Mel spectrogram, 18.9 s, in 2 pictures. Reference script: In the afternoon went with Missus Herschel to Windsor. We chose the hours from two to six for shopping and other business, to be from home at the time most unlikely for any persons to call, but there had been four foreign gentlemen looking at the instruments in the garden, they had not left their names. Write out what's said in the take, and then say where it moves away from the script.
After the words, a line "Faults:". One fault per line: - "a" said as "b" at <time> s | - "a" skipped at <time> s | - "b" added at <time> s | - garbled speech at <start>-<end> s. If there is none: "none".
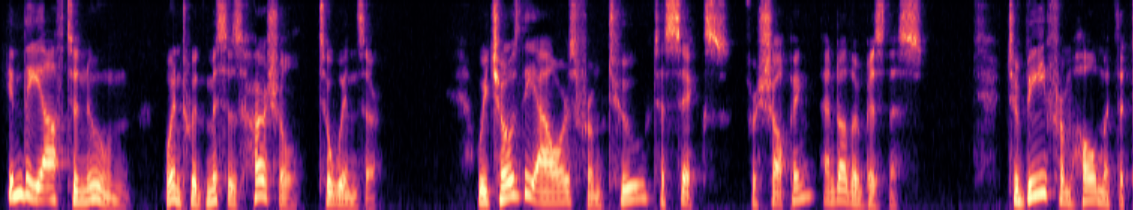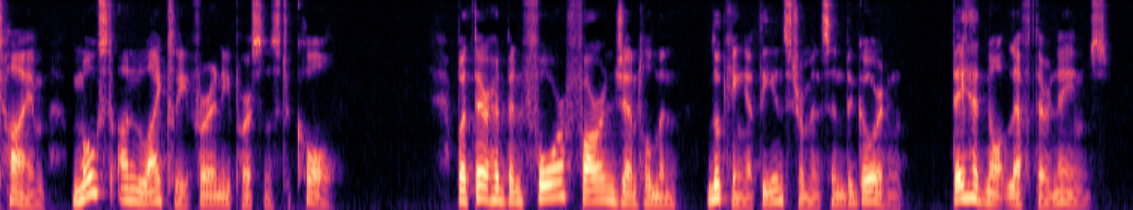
In the afternoon went with Missus Herschel to Windsor. We chose the hours from two to six for shopping and other business, to be from home at the time most unlikely for any persons to call, but there had been four foreign gentlemen looking at the instruments in the garden, they had not left their names.
Faults:
none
